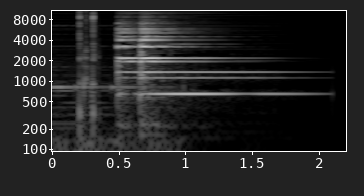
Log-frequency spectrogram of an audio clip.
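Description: A quick double mouse-click sound effect, then a bright notification-bell chime of several ringing tones that fades out over about a second and a half.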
